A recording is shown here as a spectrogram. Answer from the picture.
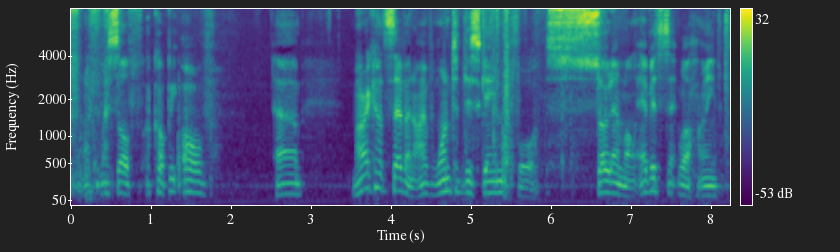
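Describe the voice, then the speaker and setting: Quiet and fairly slow, a man speaks at medium pitch with lively intonation over noticeable background noise. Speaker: video game collector YouTuber. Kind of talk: casual show-and-tell vlog. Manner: quiet, keeping voice down. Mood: pleased, relaxed. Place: home room. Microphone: webcam.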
